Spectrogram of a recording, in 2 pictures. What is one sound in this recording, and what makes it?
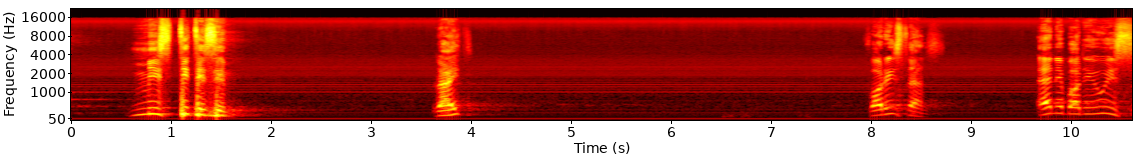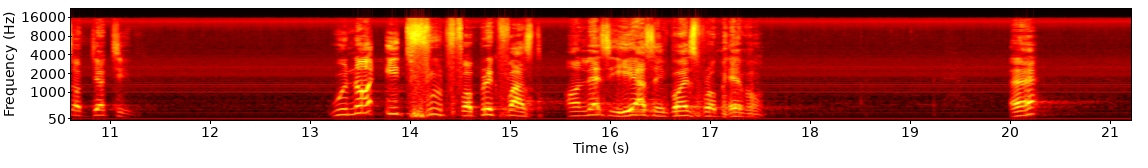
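A man preaches into a microphone with animation, in short bursts with long pauses.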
